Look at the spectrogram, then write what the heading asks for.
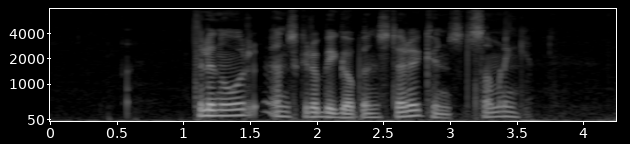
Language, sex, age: Norwegian, male, 25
